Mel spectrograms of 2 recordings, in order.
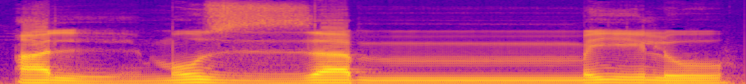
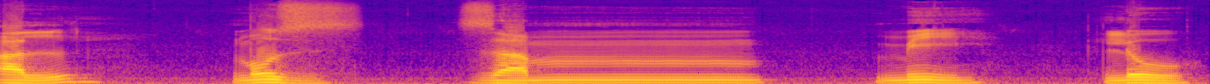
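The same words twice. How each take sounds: First: "আল মুজাম্মিলু" in one slow flow with a long hummed mm; joined reading pronunciation. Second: "আল মুজ জাম, মি, লু" in separate syllables, the m of "জাম" held; broken syllable-by-syllable. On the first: Teacher reading the word whole for learners, drawn out and joined. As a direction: connect "আল মুজাম্মিলু", lingering on the m. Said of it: "reading উচ্চারণ". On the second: Teacher breaking the word for learners, syllable by syllable. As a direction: sound out "আল মুজ জাম, মি, লু" piece by piece. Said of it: "ভাঙা ভাঙা". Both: Shown as a demonstration.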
